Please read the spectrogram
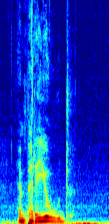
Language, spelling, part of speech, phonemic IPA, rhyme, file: Swedish, period, noun, /pɛrːjuːd/, -uːd, Sv-period.ogg
- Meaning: 1. a period, a limited amount of time 2. period 3. quarter (one of four equal periods into which a game is divided)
